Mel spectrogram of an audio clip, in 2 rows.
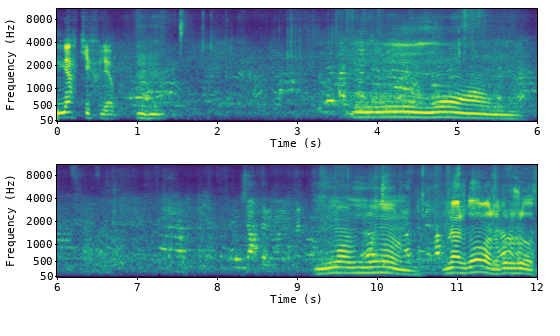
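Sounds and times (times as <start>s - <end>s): man humming mmm with full mouth: 3.6s - 5.9s, 9.2s - 10.5s.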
